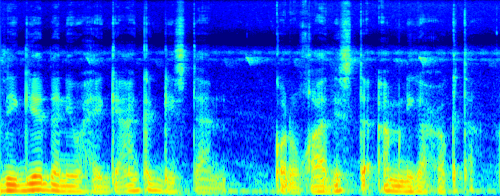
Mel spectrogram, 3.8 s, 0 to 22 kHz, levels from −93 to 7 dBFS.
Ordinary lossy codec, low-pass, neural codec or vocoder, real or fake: none; none; none; real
